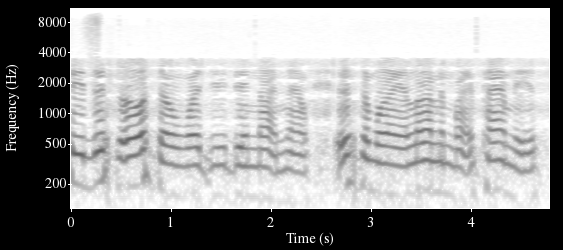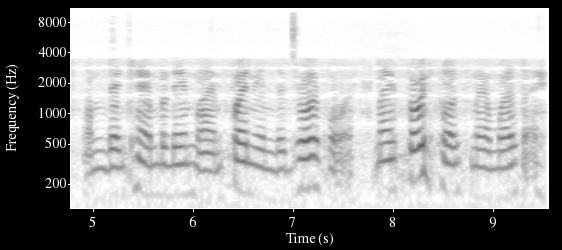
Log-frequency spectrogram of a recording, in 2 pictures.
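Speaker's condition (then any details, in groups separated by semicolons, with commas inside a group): ALS; lost ability to cough, choked on saliva, choking resolved with cannabis, speech improved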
